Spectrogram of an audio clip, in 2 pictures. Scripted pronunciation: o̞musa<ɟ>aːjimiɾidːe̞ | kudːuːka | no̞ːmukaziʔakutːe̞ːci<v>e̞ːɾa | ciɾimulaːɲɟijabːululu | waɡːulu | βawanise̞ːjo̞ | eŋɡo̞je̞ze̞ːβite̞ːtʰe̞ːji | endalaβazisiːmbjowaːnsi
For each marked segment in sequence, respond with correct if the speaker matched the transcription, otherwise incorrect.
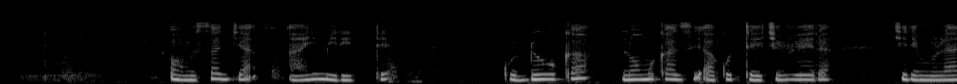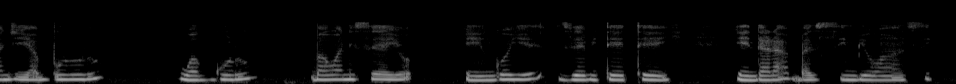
incorrect, correct

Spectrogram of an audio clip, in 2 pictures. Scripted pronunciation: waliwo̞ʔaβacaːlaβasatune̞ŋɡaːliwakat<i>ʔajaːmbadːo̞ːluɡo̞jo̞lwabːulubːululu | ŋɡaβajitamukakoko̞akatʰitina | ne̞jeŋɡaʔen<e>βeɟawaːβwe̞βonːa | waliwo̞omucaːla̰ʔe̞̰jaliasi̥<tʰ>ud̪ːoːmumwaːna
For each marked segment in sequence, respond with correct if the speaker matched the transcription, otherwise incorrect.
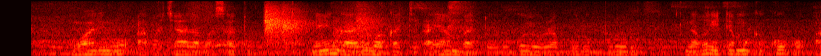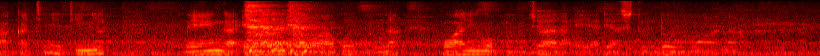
correct, incorrect, incorrect

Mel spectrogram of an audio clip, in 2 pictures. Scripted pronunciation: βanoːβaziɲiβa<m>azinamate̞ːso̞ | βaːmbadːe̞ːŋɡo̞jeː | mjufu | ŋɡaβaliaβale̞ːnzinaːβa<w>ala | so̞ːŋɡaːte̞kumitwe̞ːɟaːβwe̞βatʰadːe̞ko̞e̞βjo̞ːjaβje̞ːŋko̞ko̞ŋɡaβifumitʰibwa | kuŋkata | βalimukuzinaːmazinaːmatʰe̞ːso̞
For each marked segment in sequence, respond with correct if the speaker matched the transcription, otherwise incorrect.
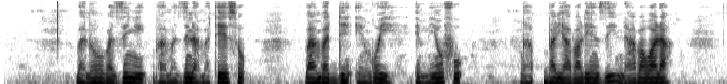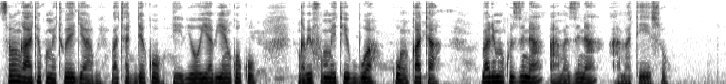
correct, correct

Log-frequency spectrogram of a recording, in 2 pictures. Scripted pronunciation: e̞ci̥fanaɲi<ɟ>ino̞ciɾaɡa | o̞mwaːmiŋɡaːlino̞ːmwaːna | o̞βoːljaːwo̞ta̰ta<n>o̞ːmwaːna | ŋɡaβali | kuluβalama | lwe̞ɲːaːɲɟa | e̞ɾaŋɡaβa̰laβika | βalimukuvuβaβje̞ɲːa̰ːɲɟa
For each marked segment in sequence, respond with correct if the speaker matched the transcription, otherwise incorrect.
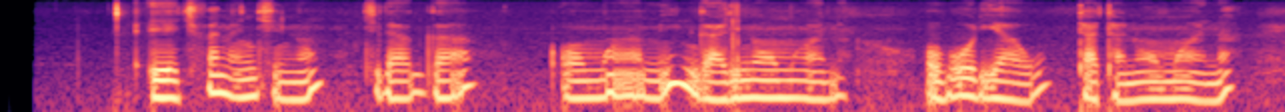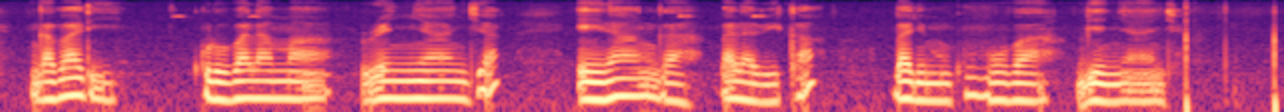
incorrect, correct

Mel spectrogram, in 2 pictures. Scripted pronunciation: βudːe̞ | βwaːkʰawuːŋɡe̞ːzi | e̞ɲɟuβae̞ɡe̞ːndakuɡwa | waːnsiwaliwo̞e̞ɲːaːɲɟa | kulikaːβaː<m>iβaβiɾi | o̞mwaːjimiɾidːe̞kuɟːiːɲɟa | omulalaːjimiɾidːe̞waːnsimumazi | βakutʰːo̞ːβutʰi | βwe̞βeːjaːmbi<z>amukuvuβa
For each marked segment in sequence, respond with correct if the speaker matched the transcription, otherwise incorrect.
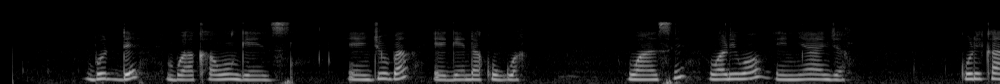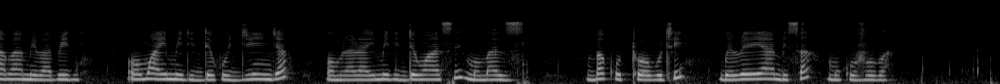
correct, incorrect

